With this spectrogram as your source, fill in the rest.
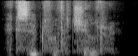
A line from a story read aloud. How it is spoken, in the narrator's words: he whispered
